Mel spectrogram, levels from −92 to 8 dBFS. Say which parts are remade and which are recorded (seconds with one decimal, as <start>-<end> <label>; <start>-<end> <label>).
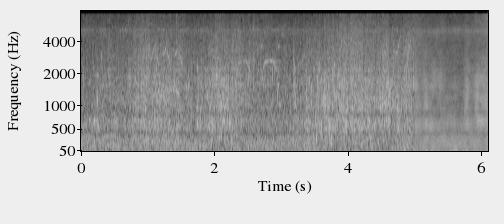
0.0-5.0 recorded; 5.0-6.1 remade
